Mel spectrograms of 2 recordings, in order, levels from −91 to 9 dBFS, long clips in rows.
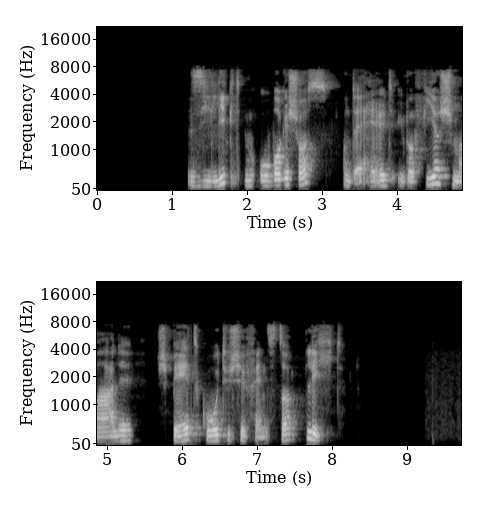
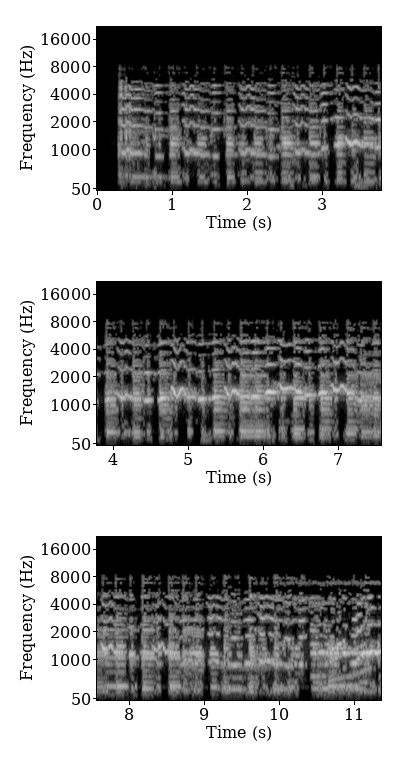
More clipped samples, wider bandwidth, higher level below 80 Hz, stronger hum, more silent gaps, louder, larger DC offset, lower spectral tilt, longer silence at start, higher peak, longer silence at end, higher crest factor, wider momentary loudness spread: neither; about the same, 8 kHz vs 8.4 kHz; first, -60 dBFS vs -78 dBFS; neither; neither; about the same, -19 LUFS vs -21 LUFS; neither; first, -4.5 dB/octave vs -1 dB/octave; first, 1.2 s vs 0.25 s; about the same, -2 dBFS vs -4 dBFS; first, 1.6 s vs 0 s; about the same, 20 dB vs 18 dB; about the same, 10 LU vs 10 LU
